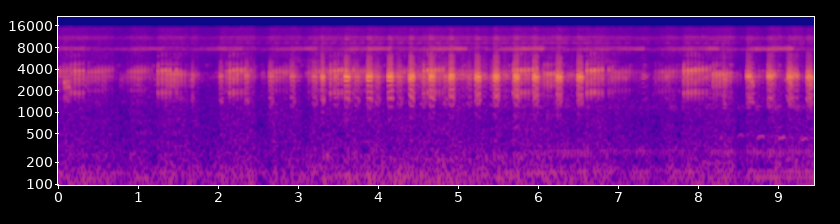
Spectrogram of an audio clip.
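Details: A frog calling from rice fields in the Isan region of northeast Thailand, framed by mountains. Rapid series of short, high clicking pulses, about four per second, with a brief pause partway, over a steady low rural hum.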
